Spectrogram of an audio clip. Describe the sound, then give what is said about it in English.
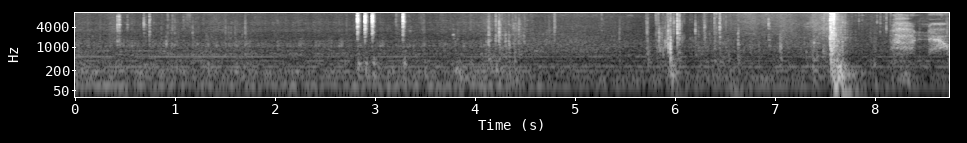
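A car engine rumbles steadily as the vehicle, its lights off, slows and pulls over to a stop in a warehouse district, with a few sharp mechanical clunks and a louder thump near the end. “Pull over right there.”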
